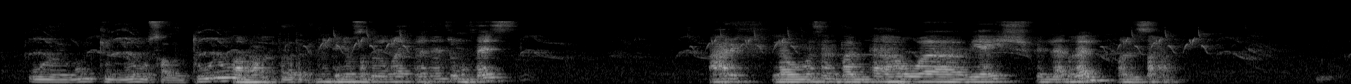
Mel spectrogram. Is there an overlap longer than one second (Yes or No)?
No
